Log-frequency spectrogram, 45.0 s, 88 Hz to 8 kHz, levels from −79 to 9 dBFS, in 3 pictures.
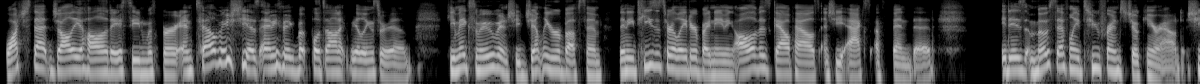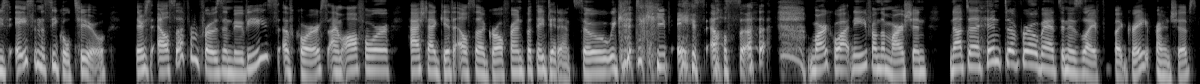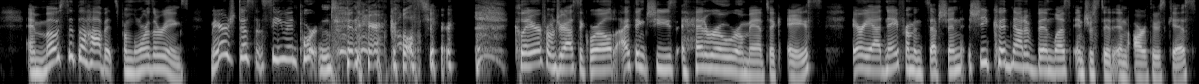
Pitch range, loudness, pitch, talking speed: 165-215 Hz, -19 LUFS, 185 Hz, 185 wpm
